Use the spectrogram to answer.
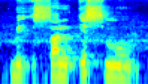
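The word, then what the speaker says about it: بئس الاسم: Jadi nanti apabila bertemu dengan naqal seperti yang ada di sini, bacanya jangan nanti bi'sal ismu. Kalau tulisannya memang bi'sal ismu, tapi cara membacanya karena dia naqal, kita baca nanti bi'salismu.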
